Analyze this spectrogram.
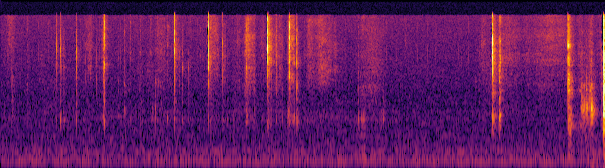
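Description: Small plastic parts click softly as a key is slid out of a key fob.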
